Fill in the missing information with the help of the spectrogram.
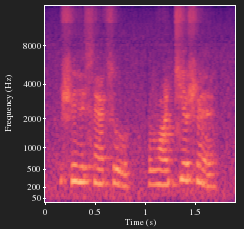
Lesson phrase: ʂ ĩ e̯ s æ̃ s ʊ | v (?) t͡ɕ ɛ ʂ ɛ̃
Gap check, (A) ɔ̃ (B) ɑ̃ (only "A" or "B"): B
